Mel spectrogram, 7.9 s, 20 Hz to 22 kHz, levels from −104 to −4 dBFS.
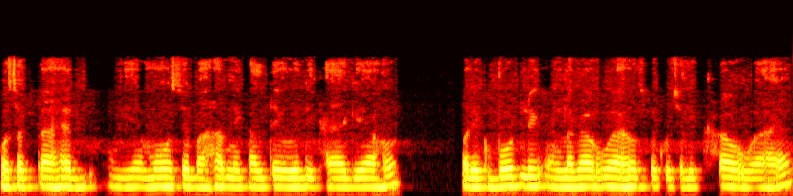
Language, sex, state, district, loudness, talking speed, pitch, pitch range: Hindi, male, Bihar, Purnia, -21 LUFS, 175 wpm, 150 Hz, 145-155 Hz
